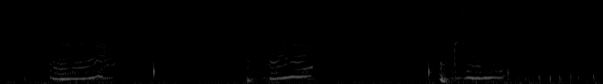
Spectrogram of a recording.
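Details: Daifuku the dog snoring indoors: three squeaky, whistling breaths, each about half a second long with a slowly rising tone, spaced roughly two seconds apart over a faint steady room hum.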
